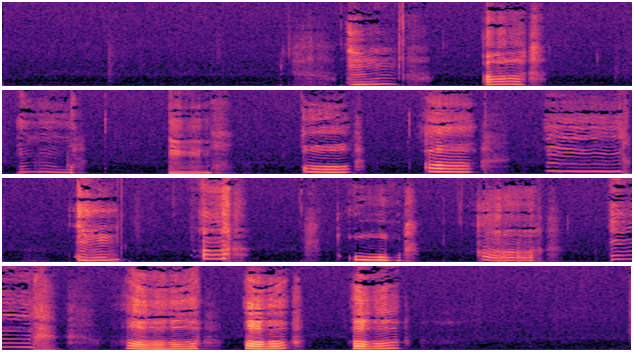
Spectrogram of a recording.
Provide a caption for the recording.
sweetness vocalization male meme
